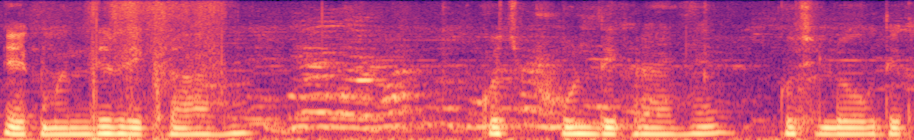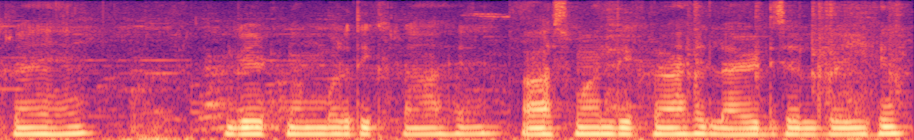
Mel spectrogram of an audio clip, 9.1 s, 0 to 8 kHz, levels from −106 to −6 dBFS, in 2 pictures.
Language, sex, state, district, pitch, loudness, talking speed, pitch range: Magahi, male, Bihar, Jahanabad, 140 Hz, -15 LUFS, 185 wpm, 135-145 Hz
